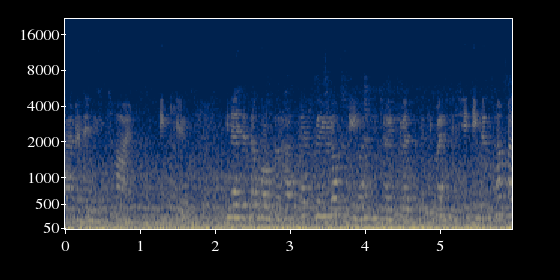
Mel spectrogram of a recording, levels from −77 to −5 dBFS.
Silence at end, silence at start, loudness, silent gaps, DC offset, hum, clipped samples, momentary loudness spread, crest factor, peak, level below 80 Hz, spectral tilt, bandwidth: 0 s; 0 s; -35 LUFS; none; under 0.1%; none; under 0.1%; 3 LU; 12 dB; -18 dBFS; -32 dBFS; -6.5 dB/octave; 13 kHz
